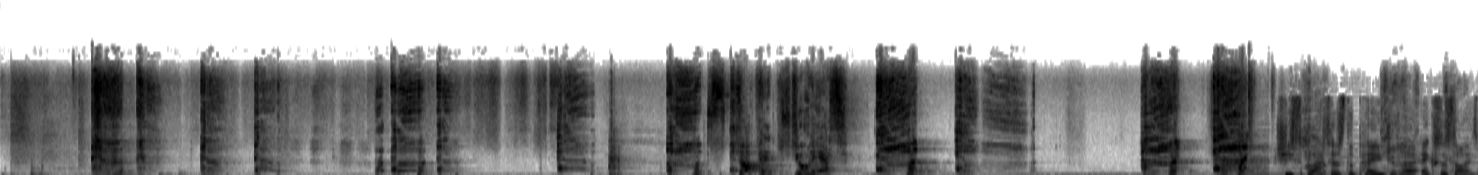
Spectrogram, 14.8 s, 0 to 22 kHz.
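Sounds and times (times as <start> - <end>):
person coughing in harsh wet bursts: 0.9 - 3.0, 3.7 - 4.7, 5.6 - 6.0, 6.7 - 7.6, 8.8 - 10.4, 11.4 - 14.6
speech: 12.8 - 14.7.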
